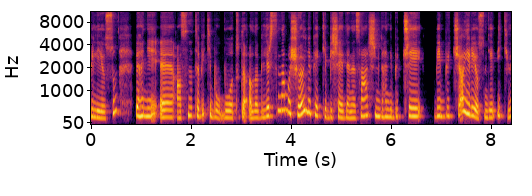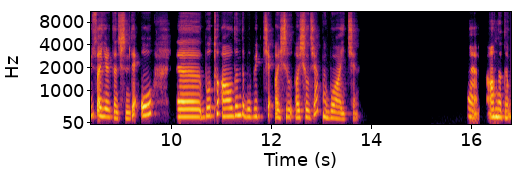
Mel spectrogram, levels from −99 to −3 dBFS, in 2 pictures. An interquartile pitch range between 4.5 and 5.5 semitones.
No: average, 3.8 semitones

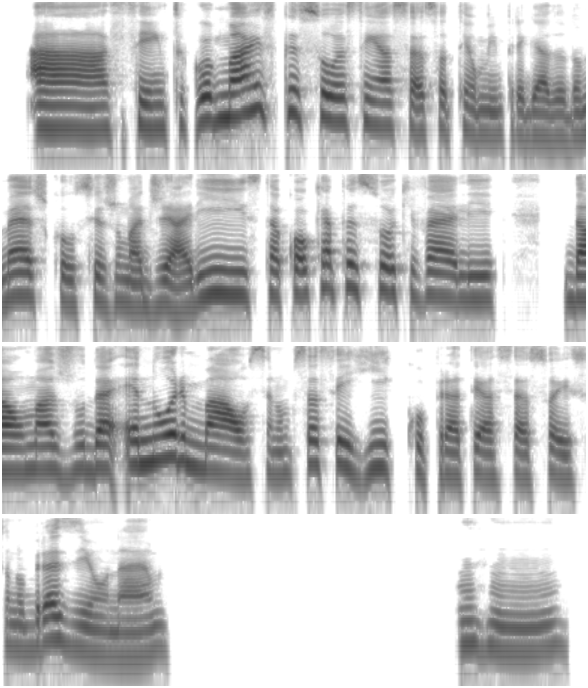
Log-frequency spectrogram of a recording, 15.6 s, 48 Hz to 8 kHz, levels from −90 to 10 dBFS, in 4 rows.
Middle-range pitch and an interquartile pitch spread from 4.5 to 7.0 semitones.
Yes: medium, 180 Hz; average, 4.8 semitones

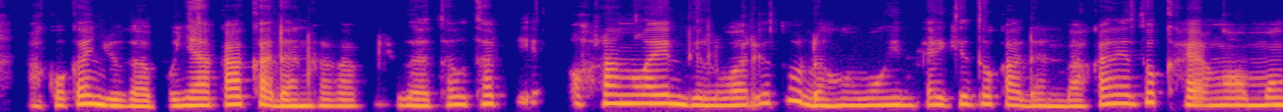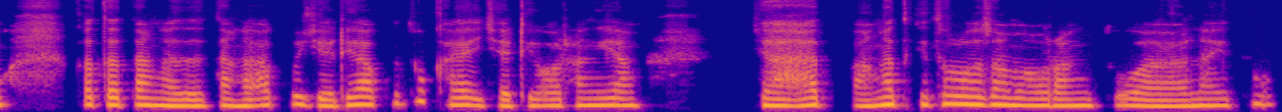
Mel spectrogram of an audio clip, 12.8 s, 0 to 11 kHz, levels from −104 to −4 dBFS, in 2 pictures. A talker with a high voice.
Yes: high, 205 Hz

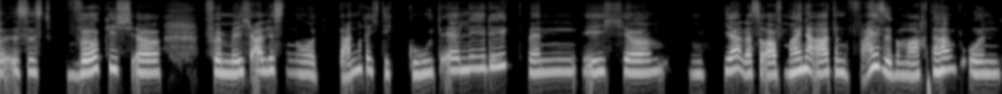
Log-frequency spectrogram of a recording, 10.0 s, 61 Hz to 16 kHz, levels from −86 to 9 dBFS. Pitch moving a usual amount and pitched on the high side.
Yes: average, 3.0 semitones; high, 225 Hz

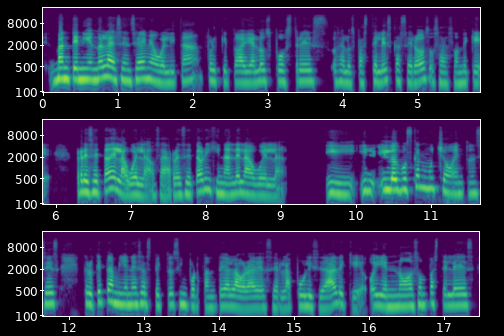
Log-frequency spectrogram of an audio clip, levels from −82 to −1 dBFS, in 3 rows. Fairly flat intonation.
No: average, 3.0 semitones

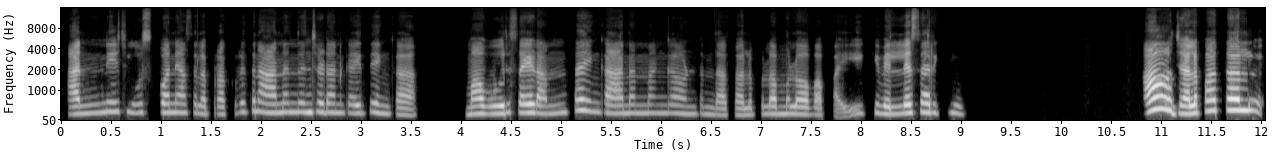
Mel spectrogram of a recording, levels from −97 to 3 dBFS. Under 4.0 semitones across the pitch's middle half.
Yes: average, 3.0 semitones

